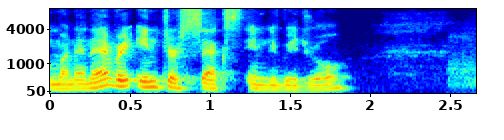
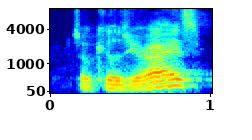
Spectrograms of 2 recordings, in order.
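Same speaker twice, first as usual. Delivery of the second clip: guided meditation; 3 dB quieter than usual. Acted. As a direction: ease them into breathing. Leads breathing meditation.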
